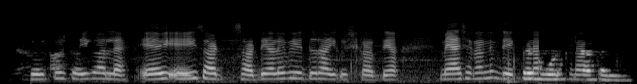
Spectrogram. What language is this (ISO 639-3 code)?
pan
